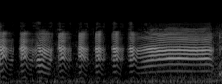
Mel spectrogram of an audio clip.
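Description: A woman laughing hard in rapid high-pitched bursts, breaking into one long held high squeal near the end.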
